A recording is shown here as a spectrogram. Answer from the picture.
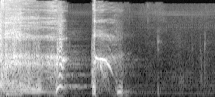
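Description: A woman coughing and clearing her throat into a close microphone: a harsh burst at the start and a second, shorter one about a second in. Her voice is in a poor state.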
